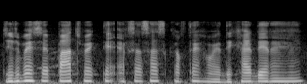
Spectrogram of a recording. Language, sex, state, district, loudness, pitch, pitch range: Hindi, male, West Bengal, Alipurduar, -20 LUFS, 150 Hz, 140-160 Hz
